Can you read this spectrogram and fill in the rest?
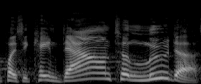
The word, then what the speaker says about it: Lydda: It says, he came down also to the saints who lived in, that's pronounced Lydda. Like ludicrous. No, not really.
